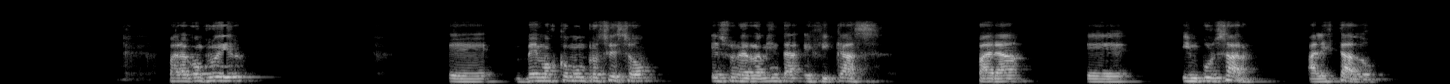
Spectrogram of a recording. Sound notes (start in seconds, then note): 0.8 Spanish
